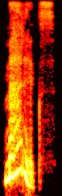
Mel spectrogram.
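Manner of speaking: high startled squeak of a name. A narrator's reading. Woman startled by her ex squeaks his name. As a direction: squeak it out, caught off guard. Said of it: "she squeaked".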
